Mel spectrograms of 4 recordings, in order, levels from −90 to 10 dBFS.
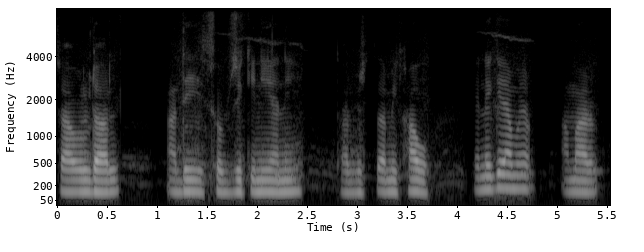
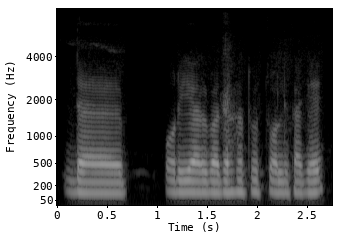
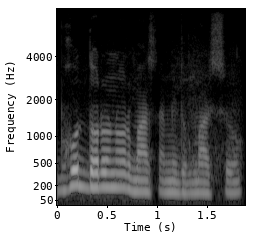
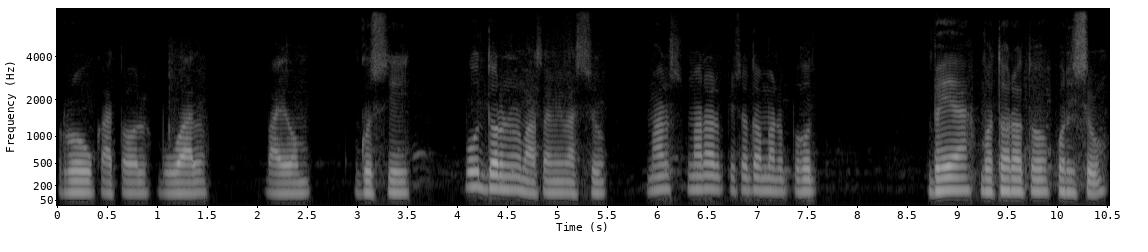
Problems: background sounds at intervals, background conversations at intervals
